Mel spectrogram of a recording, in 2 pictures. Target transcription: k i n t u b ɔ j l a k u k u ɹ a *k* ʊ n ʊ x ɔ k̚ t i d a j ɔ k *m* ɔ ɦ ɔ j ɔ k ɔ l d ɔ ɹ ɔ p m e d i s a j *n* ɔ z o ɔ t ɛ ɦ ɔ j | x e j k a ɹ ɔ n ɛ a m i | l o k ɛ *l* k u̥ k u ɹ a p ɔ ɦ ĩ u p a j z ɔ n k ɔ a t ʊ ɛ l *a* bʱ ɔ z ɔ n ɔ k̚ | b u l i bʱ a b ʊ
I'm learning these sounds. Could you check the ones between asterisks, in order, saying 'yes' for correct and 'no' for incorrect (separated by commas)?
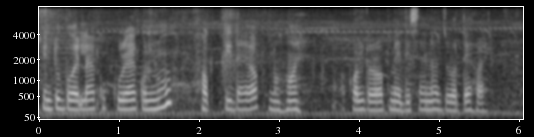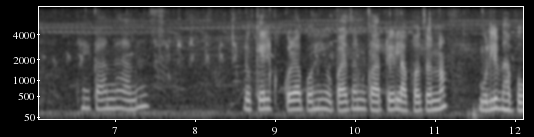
yes, no, yes, yes, yes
